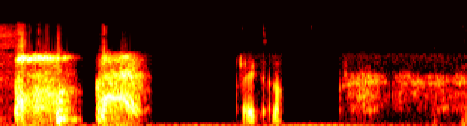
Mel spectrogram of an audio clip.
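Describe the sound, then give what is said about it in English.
Two loud, harsh coughs in quick succession into a phone mouthpiece, followed by a softer cough and a rough, drawn-out throat clearing, with no talking. “I need you, if you're going to cough, just, you know, move away from the mouthpiece.”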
